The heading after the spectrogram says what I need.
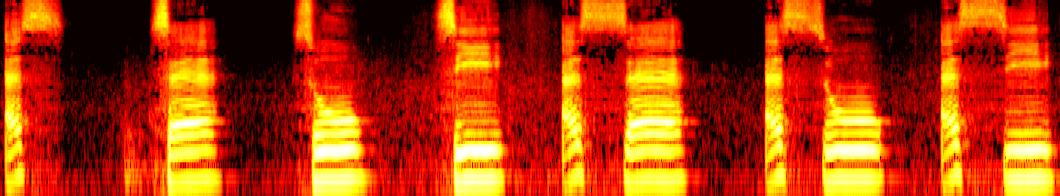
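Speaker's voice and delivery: أس سا سو سي each crisp; all sin cases in a row. Shown as a demonstration. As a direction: run through the sin forms one by one. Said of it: "هجيب الحالات ورا بعضها".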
